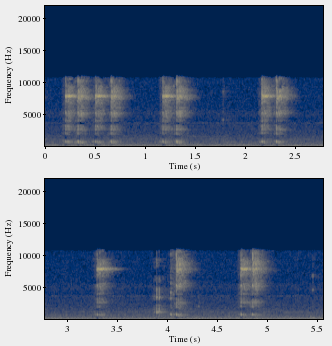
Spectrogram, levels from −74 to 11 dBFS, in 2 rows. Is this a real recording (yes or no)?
yes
